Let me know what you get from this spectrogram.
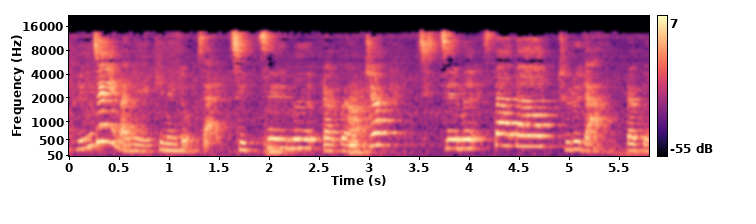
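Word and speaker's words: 包む: 딱 봤을 때 뭐라고 읽는지 아시겠어요? 자, 굉장히 많이 읽히는 동사. 즈쯔무라고 하죠.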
